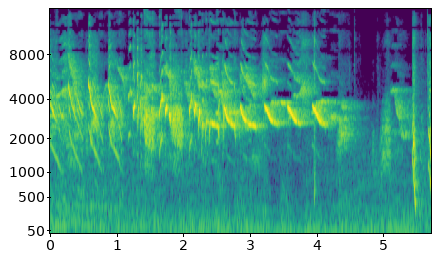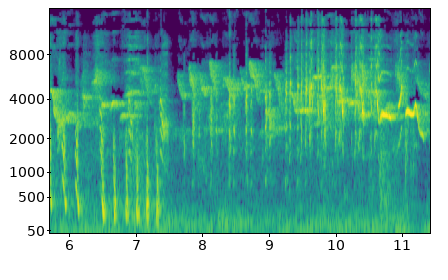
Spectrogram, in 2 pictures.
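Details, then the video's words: A Chinese hwamei kept as a cage bird sings in a fighting display: fast cascades of downslurred whistles, a pause with clicking notes, then renewed high warbling. "Bộ to đấu xòe hót rất tốt, giộng rất hay"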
